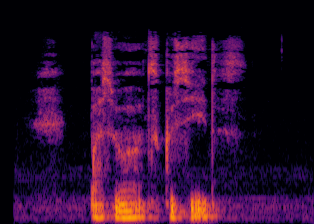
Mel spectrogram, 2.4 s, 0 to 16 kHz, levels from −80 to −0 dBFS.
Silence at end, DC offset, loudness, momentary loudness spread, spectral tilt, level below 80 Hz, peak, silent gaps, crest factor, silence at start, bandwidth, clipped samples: 0.55 s; under 0.1%; -23 LUFS; 18 LU; -5.5 dB/octave; -52 dBFS; -6 dBFS; none; 18 dB; 0.25 s; 9.6 kHz; under 0.1%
